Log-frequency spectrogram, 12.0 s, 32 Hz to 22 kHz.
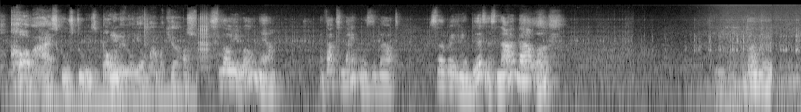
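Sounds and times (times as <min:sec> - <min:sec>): low steady hum: 0:00.0 - 0:08.5.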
